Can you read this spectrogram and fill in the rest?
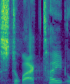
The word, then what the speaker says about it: stalactite: I think I've always pronounced it with a G, stalactite and stalagmite, but it is a C for stalactite.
